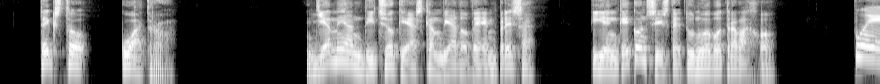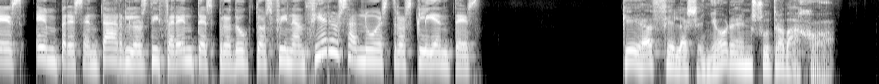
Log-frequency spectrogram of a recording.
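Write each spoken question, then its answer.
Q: ¿Qué hace la señora en su trabajo?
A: Presenta productos financieros a los clientes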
